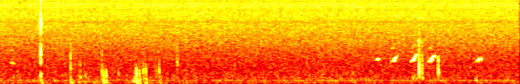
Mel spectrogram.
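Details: A male guinea pig in a cage covered with a blanket in a cold room gives soft, short squeaks to ask for food and water, after a few light taps.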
